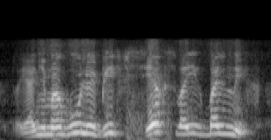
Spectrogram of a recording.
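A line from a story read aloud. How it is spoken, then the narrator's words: Exclaimed. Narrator (Russian): воскликнул Нечитайло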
